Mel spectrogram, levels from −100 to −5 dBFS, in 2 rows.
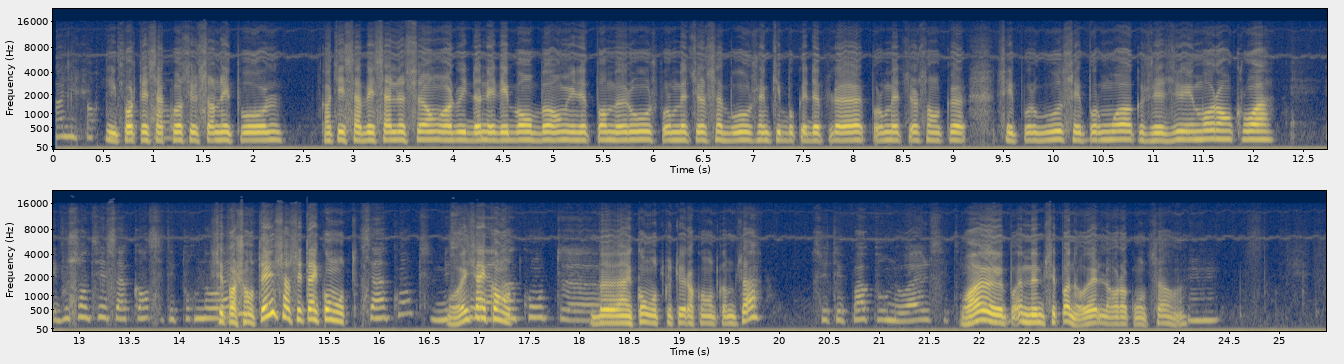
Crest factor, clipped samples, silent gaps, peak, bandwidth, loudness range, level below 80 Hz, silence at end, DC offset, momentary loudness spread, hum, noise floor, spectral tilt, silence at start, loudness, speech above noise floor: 20 dB; under 0.1%; none; 0 dBFS; 14.5 kHz; 4 LU; -64 dBFS; 1.1 s; 0.7%; 16 LU; none; -54 dBFS; -6 dB/octave; 0 s; -20 LUFS; 34 dB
